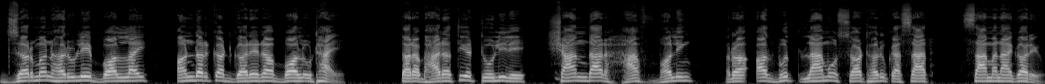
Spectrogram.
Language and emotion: Nepali, neutral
